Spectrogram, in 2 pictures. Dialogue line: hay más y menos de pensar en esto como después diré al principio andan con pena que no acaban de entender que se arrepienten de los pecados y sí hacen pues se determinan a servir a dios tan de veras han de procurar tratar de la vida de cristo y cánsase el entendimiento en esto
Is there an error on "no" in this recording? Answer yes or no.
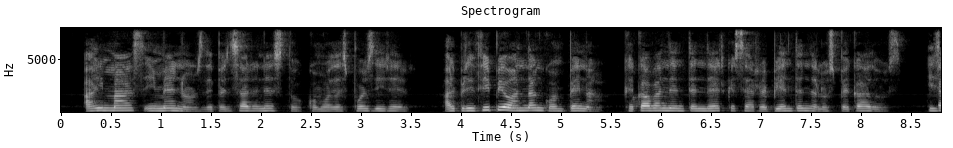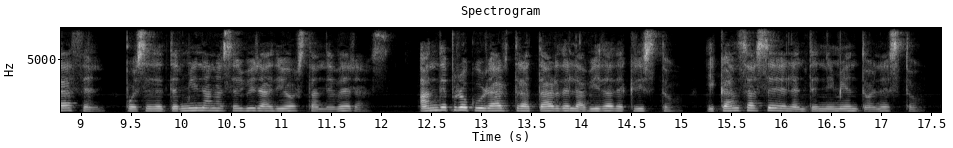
yes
